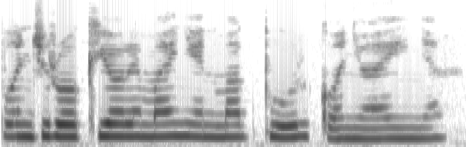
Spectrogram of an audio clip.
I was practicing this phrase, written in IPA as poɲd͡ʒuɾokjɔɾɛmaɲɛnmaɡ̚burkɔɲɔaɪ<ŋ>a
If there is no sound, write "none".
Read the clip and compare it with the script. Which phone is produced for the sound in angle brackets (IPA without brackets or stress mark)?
ɲ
